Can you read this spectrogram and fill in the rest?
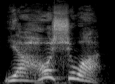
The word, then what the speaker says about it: Yehoshua: The name Joshua in Hebrew is pronounced Yehoshua, which means Yahweh, the Lord God, is salvation.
